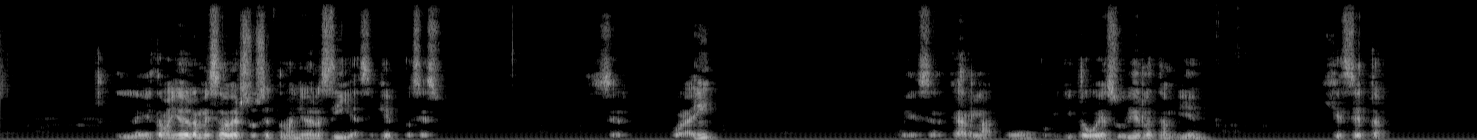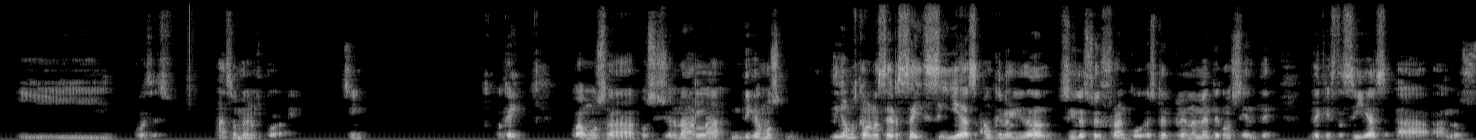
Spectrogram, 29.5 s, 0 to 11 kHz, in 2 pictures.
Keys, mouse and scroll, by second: 1.3 1, 3.0 g, 7.7-11.0 shift+drag, 11.3 g, 14.0-16.8 shift+drag, 18.4-19.5 scroll down 2, 19.5-20.5 scroll down 1, 20.9 g, 24.4-25.5 drag.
